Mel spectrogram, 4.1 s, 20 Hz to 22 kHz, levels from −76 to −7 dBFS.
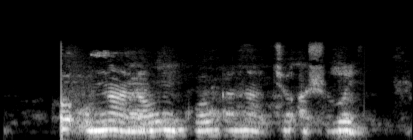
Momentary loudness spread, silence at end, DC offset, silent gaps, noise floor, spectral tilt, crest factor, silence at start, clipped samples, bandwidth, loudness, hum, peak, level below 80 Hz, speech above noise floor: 11 LU; 0.5 s; under 0.1%; none; -55 dBFS; -7 dB/octave; 14 dB; 0.6 s; under 0.1%; 7.2 kHz; -17 LUFS; none; -2 dBFS; -54 dBFS; 38 dB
